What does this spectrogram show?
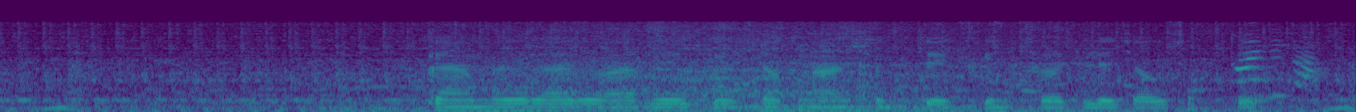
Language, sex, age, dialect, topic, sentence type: Marathi, male, 25-30, Varhadi, agriculture, statement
